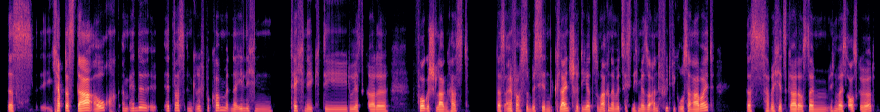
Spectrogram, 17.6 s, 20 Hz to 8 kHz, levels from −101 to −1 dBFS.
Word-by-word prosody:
Das - - -4
ich 345 - -12
habe 165 0 +6
das 165 - +1
da 160 +3 +11
auch 155 +7 0
am 145 -1 -10
Ende 175 +3 -3
e - - -14
etwas 170 +3 -5
in 145 - -15
'n - - -14
Griff 145 +3 -10
bekommen 175 +3 -4
mit 150 -3 -8
'ner 135 -2 -4
ähnlichen 140 -3 -9 0.4
Technik, 140 -5 -5
die 120 -1 -7
du 130 - -8
jetzt 130 -1 -5
grade 120 0 +1 0.6
vorgeschlagen 125 -8 +3
hast, 135 +2 -5 0.5
das 130 -1 0
einfach 140 -1 -2
so 135 - -6
'n - - -12
bisschen 130 -1 -5
kleinschrittiger 135 -4 +2
zu - - -12
machen, 145 +5 0
damit 135 0 -4
sich's 130 +1 -13
nicht 135 -2 -10
mehr 130 -2 -2
so 130 - +2
anfühlt 145 +4 -8
wie 135 - -12
große 135 -1 -3
Arbeit. 150 +10 +3 0.6
Das 130 +1 -3
habe 135 0 -3
ich 130 - -10
jetzt 135 - -4
grade 130 0 +5
aus 120 - -5
deinem 125 -2 -1
Hinweis 130 -1 -2
rausgehört. 135 +1 0
135 Hz, 170 wpm, -26 LUFS, 125-150 Hz, 0.6 s, da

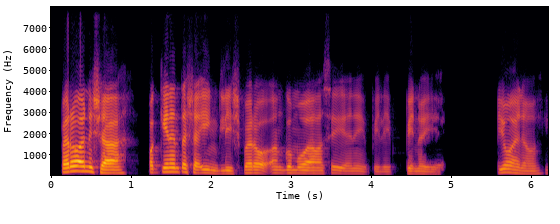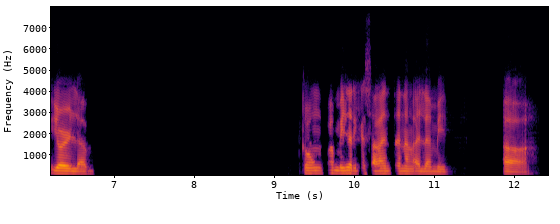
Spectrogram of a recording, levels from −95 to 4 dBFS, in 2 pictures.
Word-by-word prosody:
pero 190 +5 +9
ano 225 -3 +9
siya, 145 -4 +6 0.2
'pag 165 0 -2
kinanta 190 0 +3
siya 150 -3 +1
English 130 -3 -3
pero 145 -1 +1
ang 145 -1 -6
gumawa 135 -2 0
kasi 135 0 -6
ano, 120 0 -8
eh, - - -15
pili 105 0 -12 0.2
Pinoy, 110 -4 -7
eh. 100 - -23 0.7
Yung 165 0 +1
ano 120 -5 -5
Your 125 -3 -1
love. 110 0 -9 2.6
Kung 130 0 -7
pamilyar 130 -1 -5
ka 125 - -15
sa 115 - -6
kanta 120 0 -7
ng 115 -1 -7
Alamid. 110 -2 -9 0.7
Oo. 100 -2 -8
130 Hz, 135 wpm, -22 LUFS, 115-145 Hz, 2.6 s, pero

